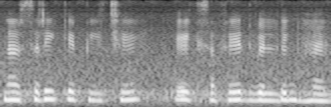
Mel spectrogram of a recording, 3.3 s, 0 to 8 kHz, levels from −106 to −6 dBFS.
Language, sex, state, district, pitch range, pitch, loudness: Hindi, female, Madhya Pradesh, Umaria, 200-220 Hz, 210 Hz, -17 LUFS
